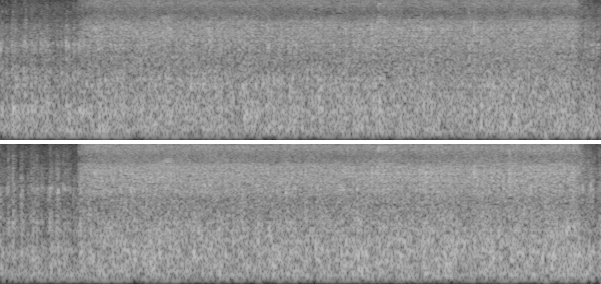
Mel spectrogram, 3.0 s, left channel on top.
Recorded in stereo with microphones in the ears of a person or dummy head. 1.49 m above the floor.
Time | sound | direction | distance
0.4 | frying | 15° right (ahead or behind) | 1.4 m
